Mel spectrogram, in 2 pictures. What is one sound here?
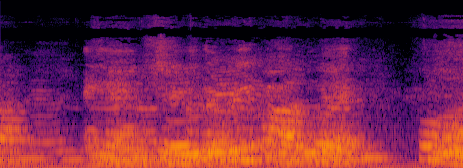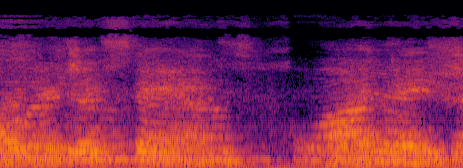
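A group of young children sing together close by, in phrases with short pauses.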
